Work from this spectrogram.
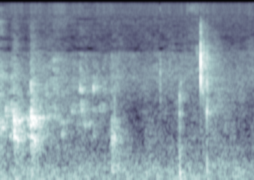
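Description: Watercolor brush dipping into and lifting water for a glaze, giving soft, close wet dabs and faint drips, a few quiet splashy touches spread over a couple of seconds.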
